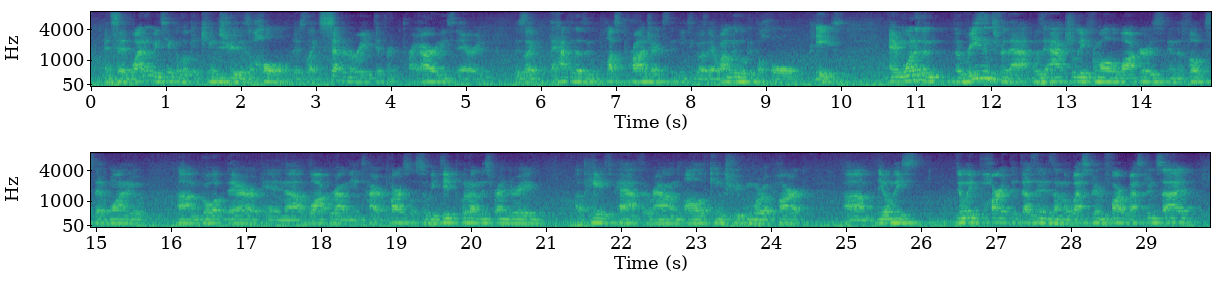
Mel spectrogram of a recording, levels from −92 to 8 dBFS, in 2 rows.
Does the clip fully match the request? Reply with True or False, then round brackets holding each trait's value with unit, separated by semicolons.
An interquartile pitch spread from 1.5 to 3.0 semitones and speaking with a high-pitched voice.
False (2.7 semitones; 115 Hz)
